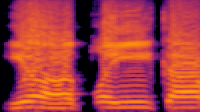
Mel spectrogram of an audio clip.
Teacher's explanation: യ നാവിന്റെ മദ്യം മേലെ അണ്ണാക്കിൽ ടച്ച് ചെയ്തുകൊണ്ടാണ്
